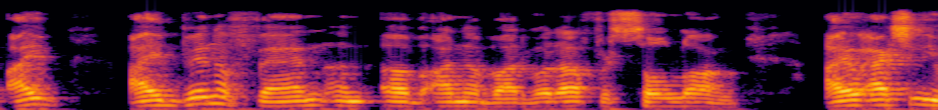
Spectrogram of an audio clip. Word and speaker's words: Ana Bárbara: Ana Barbara, All la, right, sweet. la reina de la banda. Are you excited? I'm beyond excited. Let me tell you, I've been a fan of Ana Barbara for so long.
